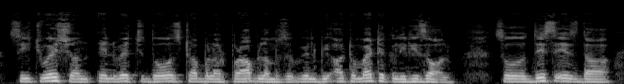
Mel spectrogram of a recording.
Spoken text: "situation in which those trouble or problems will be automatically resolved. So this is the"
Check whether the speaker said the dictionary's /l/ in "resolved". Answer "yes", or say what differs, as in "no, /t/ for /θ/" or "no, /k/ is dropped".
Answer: yes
